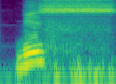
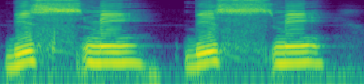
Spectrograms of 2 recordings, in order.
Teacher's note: Pada bacaan bis ini sempurnakan huruf sinnya. Ketika sinnya sukun, ini ada sifat shafir, dia harus kita alirkan nafasnya. Bis, nah seperti itu sempurna, baru baca mi.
